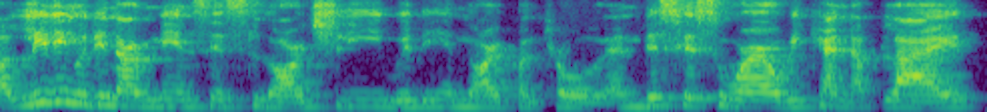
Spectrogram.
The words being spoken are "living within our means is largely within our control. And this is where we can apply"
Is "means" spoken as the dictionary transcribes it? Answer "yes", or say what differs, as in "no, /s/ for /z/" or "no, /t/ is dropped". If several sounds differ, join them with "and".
no, /s/ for /z/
